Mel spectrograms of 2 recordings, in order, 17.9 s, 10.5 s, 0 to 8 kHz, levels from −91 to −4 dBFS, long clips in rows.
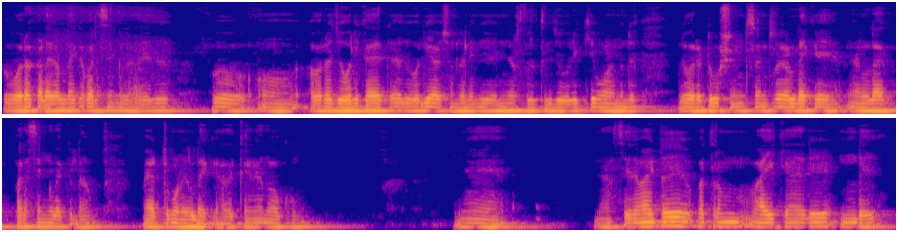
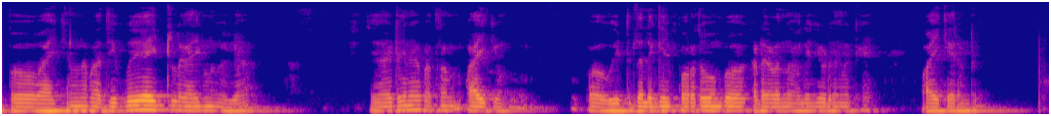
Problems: low volume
